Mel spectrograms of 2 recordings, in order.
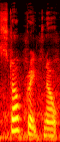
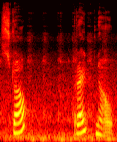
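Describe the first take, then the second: First: Said in the usual way. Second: "Stop", a long pause, then "right now"; separated chunks. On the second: Shown as a demonstration. Teacher modelling an English phrase for learners, pausing after "Stop".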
